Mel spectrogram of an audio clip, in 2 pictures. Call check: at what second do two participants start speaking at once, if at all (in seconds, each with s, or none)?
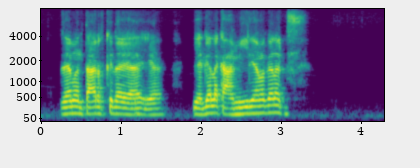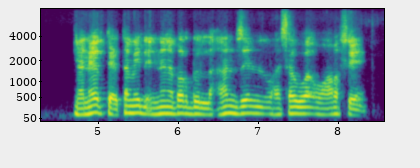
none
